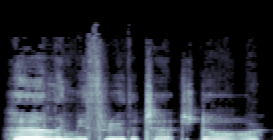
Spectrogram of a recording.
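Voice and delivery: usual speaking voice

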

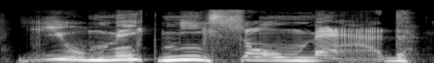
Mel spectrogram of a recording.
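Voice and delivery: hammed-up angry spouse, slow and high; mock exasperated accusation. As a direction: play the fed-up spouse, stretching every word. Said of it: "Well, Rick, calm down".

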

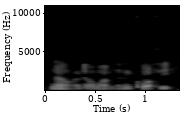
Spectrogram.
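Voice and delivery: retold quiet grumble in New York accent. Answering mom about coffee, soft New York accent. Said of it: "do it right when you imitate the accent".

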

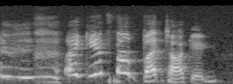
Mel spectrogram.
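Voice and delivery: slow, high, laughing whine; laughing mock whine. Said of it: "Bad grammar".

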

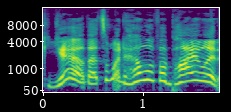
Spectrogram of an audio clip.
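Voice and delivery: high, awed fan voice; impressed Finn. Retold or imitated. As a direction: gush like a starstruck fan. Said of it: "Finn's just like".

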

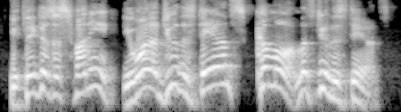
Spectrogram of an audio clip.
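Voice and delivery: mock an angry guy from New Jersey picking a fight. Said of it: "They turn into an angry guy from New Jersey".

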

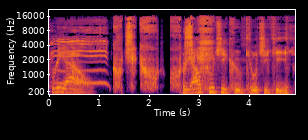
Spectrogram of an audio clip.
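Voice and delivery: drawn-out squeaky door sound; slow door creak noise. Pretend. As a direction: slowly creak like a van door. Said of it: "I love doing onomatopoeias in my clear announcer voice".

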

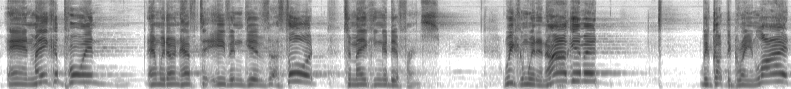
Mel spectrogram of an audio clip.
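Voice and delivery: high, loud mock enthusiasm; over-the-top ironic cheer; sarcastic glee. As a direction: gleefully pretend it's good news. Sarcastic fake endorsement.

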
